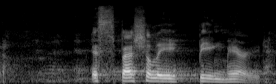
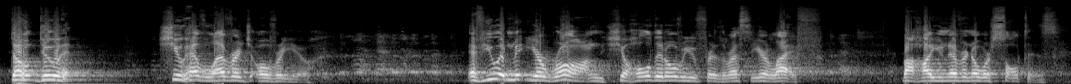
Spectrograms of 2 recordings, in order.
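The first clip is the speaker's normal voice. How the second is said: heart's stubborn plea; 4 dB louder than usual. Pretend. Heart urging the husband against apologizing, loud and insistent. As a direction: insist hard, as pride pleading. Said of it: "what my heart was saying".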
